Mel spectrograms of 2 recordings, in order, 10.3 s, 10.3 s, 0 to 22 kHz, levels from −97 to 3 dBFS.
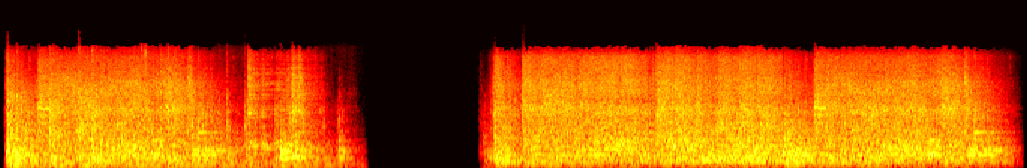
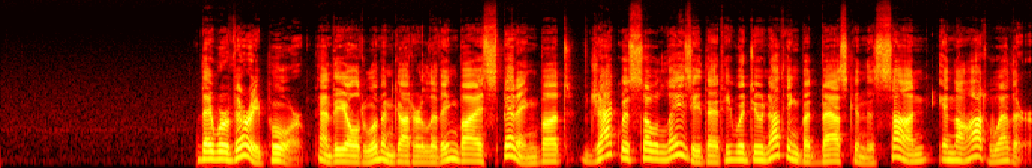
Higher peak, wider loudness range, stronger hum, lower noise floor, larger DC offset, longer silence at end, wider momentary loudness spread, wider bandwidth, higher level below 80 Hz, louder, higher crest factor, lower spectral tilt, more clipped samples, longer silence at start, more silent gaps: about the same, -2 dBFS vs -4 dBFS; first, 6 LU vs 2 LU; neither; first, under -90 dBFS vs -69 dBFS; neither; first, 0.15 s vs 0 s; about the same, 8 LU vs 7 LU; second, 8.6 kHz vs 17 kHz; first, -38 dBFS vs -64 dBFS; about the same, -18 LUFS vs -20 LUFS; about the same, 16 dB vs 18 dB; about the same, -4.5 dB/octave vs -4 dB/octave; neither; second, 0.05 s vs 1.95 s; first, 3.68-4.79 s vs none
